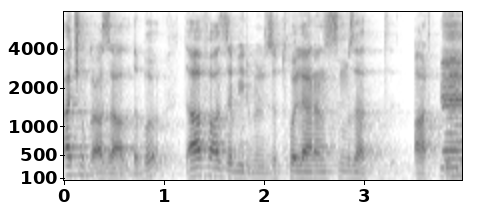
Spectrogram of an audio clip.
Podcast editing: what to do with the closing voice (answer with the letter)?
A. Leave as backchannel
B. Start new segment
B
